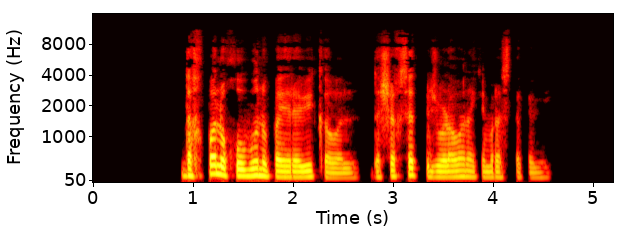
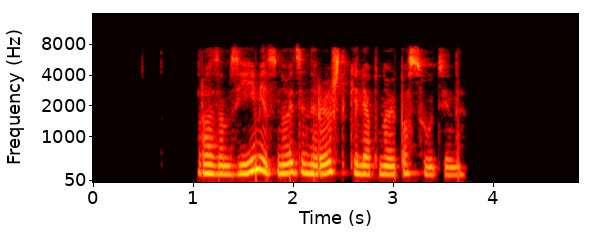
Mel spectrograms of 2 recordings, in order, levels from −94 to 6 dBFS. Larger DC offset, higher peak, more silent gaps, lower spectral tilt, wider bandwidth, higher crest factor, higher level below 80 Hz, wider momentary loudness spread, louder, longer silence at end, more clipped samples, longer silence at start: neither; first, -2 dBFS vs -12 dBFS; first, 2.68-2.77 s, 3.27-3.32 s vs none; first, -7.5 dB/octave vs -4.5 dB/octave; first, 9.4 kHz vs 8 kHz; about the same, 18 dB vs 18 dB; about the same, -62 dBFS vs -64 dBFS; first, 15 LU vs 11 LU; first, -19 LUFS vs -28 LUFS; second, 0.65 s vs 1.15 s; neither; second, 0.9 s vs 1.05 s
